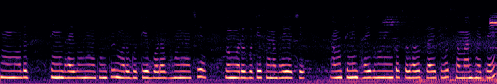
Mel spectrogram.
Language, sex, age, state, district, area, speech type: Odia, female, 18-30, Odisha, Balangir, urban, spontaneous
